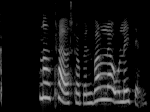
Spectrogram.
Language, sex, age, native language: Icelandic, female, 11, Icelandic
